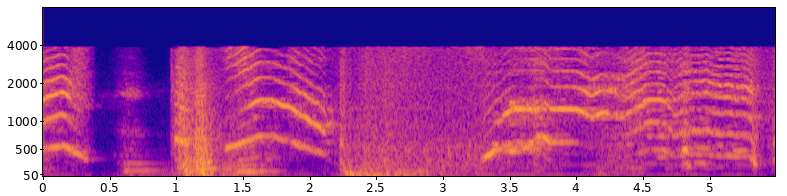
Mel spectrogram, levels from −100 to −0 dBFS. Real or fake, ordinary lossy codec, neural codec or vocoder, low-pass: fake; AAC, 16 kbps; codec, 16 kHz, 0.5 kbps, X-Codec, HuBERT features, trained on balanced general audio; 7.2 kHz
